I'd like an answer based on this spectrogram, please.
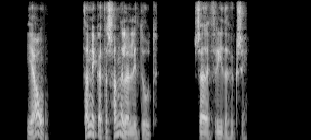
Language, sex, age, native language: Icelandic, male, 30-39, Icelandic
